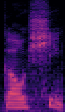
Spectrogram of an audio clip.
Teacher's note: first tone followed by fourth tone, meaning happy or glad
